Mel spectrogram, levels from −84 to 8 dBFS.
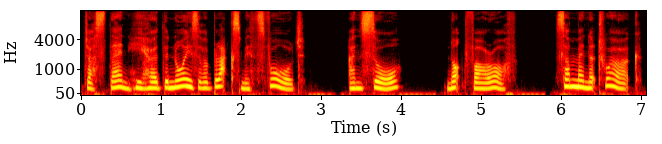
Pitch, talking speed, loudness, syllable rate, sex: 210 Hz, 160 wpm, -19 LUFS, 4.0 syllables/s, female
